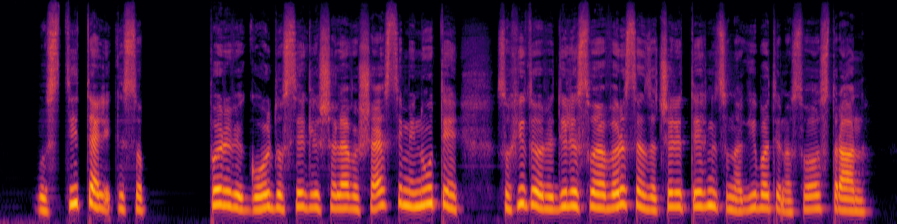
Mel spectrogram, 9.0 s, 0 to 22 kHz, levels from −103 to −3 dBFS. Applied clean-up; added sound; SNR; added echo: neural mask model DeepFilterNet 3.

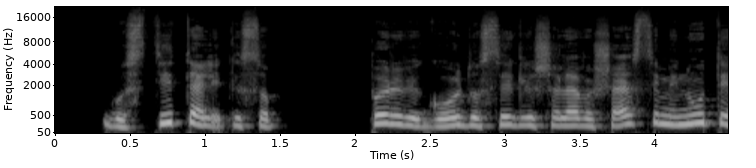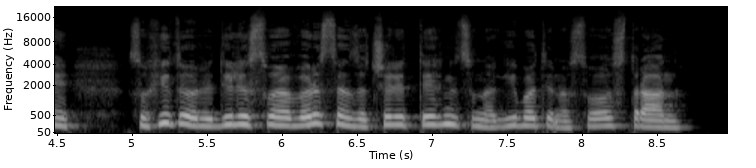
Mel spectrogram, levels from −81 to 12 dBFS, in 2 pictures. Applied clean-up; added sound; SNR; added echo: neural mask model Resemble Enhance denoiser.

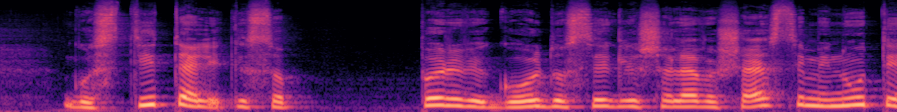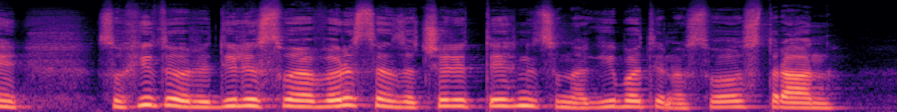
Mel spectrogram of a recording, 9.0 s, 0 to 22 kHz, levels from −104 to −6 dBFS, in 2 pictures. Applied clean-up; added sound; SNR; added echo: none; none; none; none.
